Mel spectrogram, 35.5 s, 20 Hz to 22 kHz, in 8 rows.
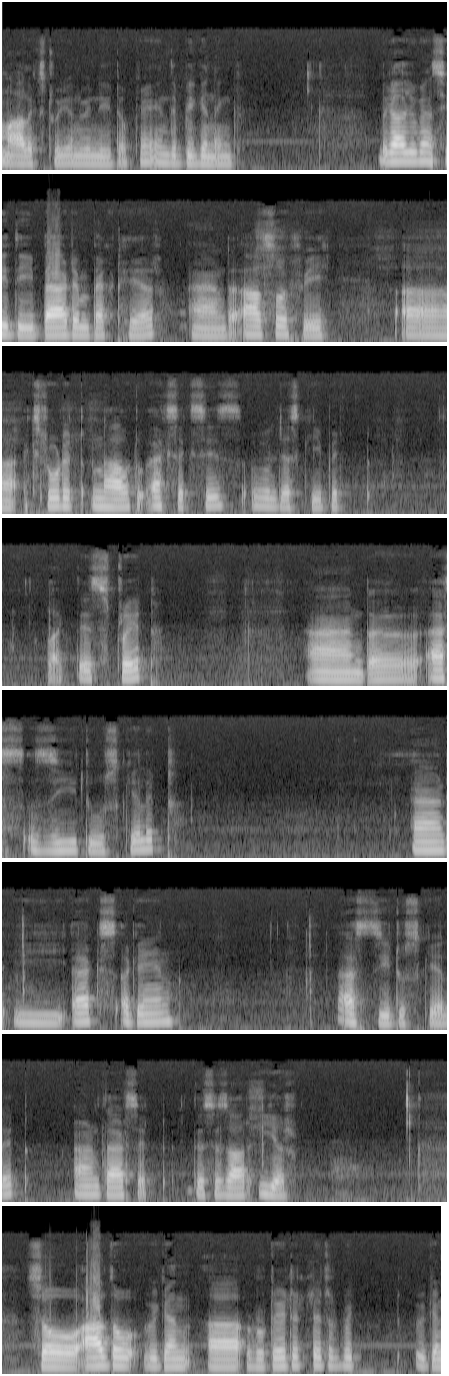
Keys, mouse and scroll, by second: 2.0-3.6 drag, 3.6 middle click, 3.9 click, 5.5-6.9 drag, 6.9 middle click, 8.2 click, 9.7 e, 13.3 KP_1, 17.7 s, 22.3 e, 25.1 s, 33.3 click, 34.4-35.5 drag.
